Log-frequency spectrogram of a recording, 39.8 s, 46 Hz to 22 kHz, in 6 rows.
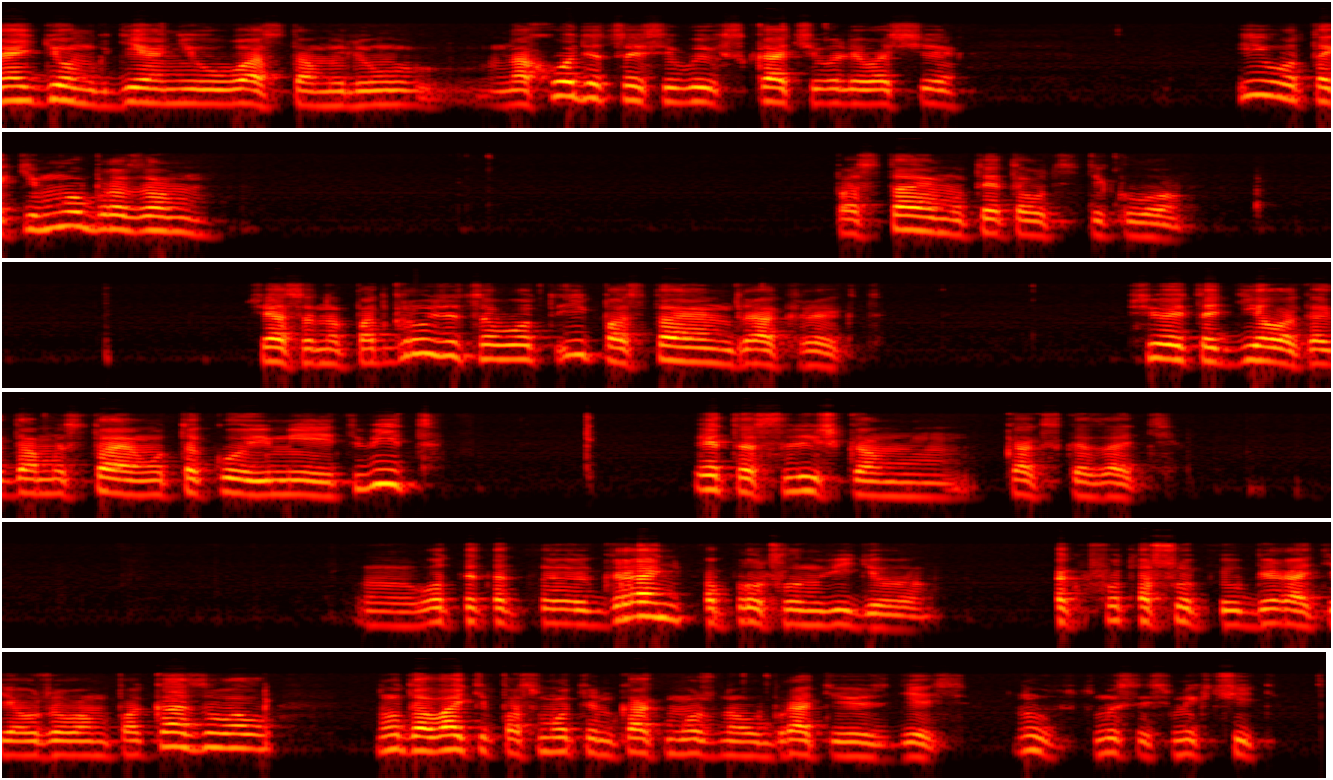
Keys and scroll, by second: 27.3 ctrl+z.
